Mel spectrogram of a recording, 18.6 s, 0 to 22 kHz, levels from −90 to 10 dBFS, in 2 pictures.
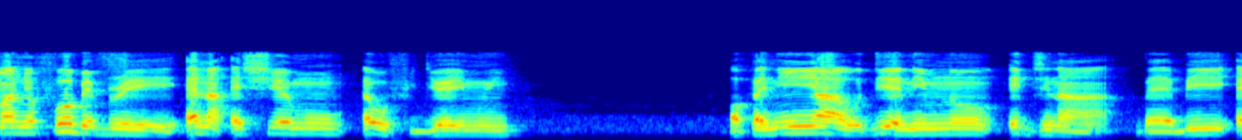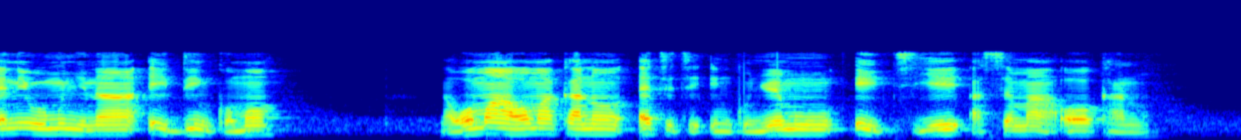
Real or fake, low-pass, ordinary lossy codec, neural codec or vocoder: real; 5.4 kHz; AAC, 48 kbps; none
